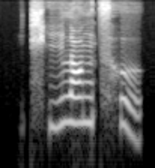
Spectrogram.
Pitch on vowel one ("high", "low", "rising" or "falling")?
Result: rising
